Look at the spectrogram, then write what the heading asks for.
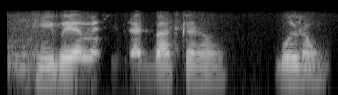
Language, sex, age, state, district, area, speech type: Hindi, female, 60+, Rajasthan, Jodhpur, urban, conversation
